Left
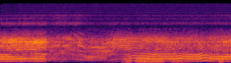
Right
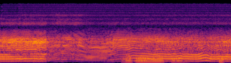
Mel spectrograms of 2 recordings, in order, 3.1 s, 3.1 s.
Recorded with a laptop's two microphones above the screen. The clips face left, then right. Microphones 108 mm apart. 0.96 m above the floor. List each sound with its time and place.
0.0 s a motorcycle: 5° left (ahead or behind); by 3.1 s centre (ahead or behind)
1.6 s a man speaking: 15° right (ahead or behind)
